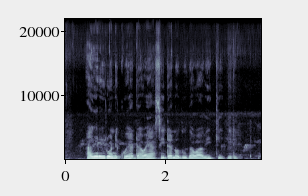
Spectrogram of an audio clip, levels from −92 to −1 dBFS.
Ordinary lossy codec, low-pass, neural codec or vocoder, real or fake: none; none; vocoder, 44.1 kHz, 128 mel bands every 256 samples, BigVGAN v2; fake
